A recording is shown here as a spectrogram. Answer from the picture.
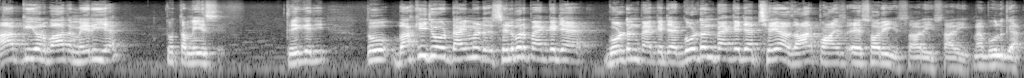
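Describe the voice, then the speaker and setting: A man with a high voice raises and projects it. Noticeable background noise is present. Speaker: YouTuber, IPTV/OTT service seller. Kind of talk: casual vlog monologue. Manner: sounds like arguing, forceful tone.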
